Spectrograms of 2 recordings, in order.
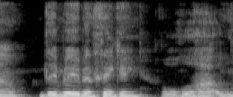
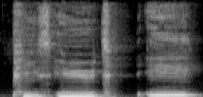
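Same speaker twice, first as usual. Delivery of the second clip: louder, hammed-up Canadian sign-off; mock Canadian accent; 5 dB louder, much slower than usual. Host signing off as they say in Canada, mock Canadian accent. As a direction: put on a jokey Canadian accent, punched out. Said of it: "as they say in Canada".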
